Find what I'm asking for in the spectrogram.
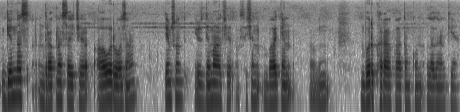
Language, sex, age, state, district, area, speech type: Kashmiri, male, 18-30, Jammu and Kashmir, Ganderbal, rural, spontaneous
